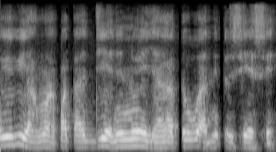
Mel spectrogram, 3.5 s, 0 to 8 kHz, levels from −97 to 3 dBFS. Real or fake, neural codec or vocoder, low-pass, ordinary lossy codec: fake; vocoder, 22.05 kHz, 80 mel bands, WaveNeXt; 7.2 kHz; AAC, 32 kbps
